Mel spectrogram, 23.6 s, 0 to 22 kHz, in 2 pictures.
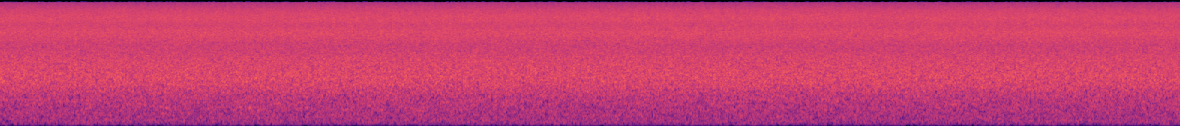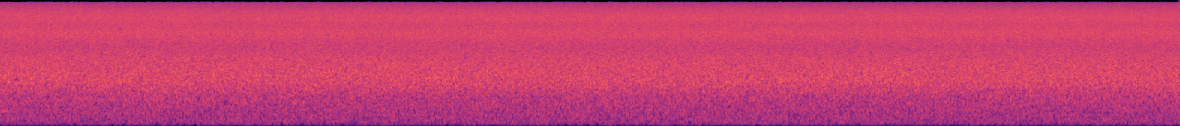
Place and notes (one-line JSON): {"title": "W 49th St, New York, NY, USA - Waterfall Tunnel, NYC", "date": "2022-08-23 16:30:00", "description": "Sounds from the Mini Plexiglass Waterfall Tunnel in Midtown.", "latitude": "40.76", "longitude": "-73.98", "altitude": "19", "timezone": "America/New_York"}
